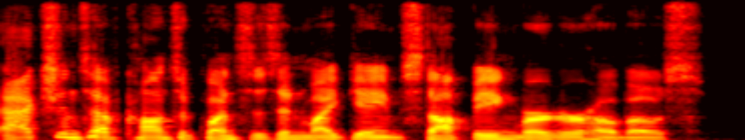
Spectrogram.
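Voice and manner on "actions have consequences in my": plain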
